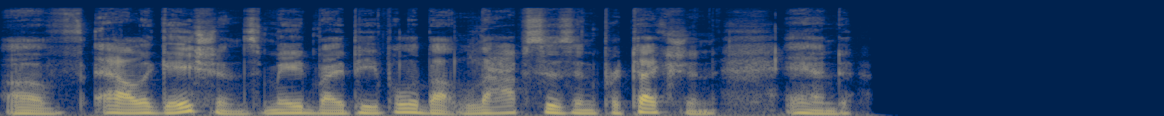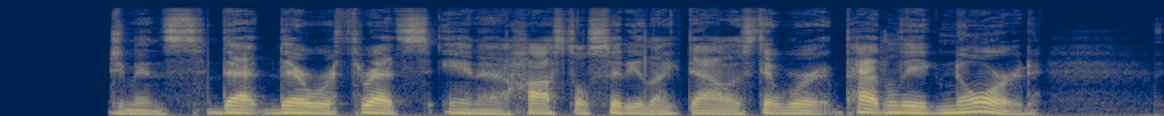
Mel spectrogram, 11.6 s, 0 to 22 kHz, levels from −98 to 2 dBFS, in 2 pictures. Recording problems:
audio cutting out; at 4.5 s for 2 s

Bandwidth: 16.5 kHz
